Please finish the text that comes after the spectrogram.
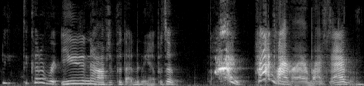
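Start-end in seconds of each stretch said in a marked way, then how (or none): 2.6-4.6 put-on alien voice, much louder. Discussing an episode, the speaker repeats a woman greeting parker, imitating an alien voice. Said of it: "Mom does an amazing alien voice".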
